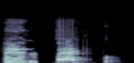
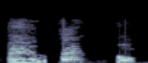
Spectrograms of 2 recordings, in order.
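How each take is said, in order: First: Slow syllable demo. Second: Perfecto drawn out, falling on the end; slow syllable demo. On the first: Teacher to class, showing the stress, slowly sounding out Perfecto. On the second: Teacher to class, repeating the word, slowly dragging Perfecto out. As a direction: slowly sound out Perfecto, stress on fec. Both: Shown as a demonstration. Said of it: "Escuchen cómo la pronuncio".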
